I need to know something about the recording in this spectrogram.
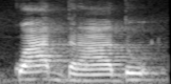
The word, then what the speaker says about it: quadrado: Quadrado, esqueleto, 50, quintal, tranquilo, cotizar. Então, quando o QU está acompanhado das letras A e O, as duas letras, né, do encontro QU são pronunciadas.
